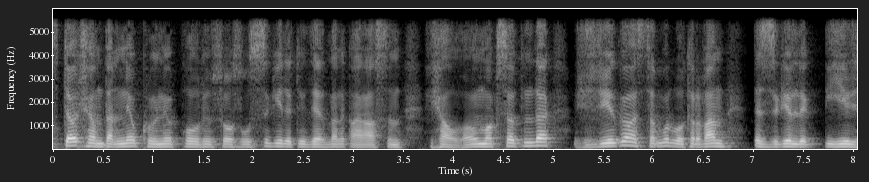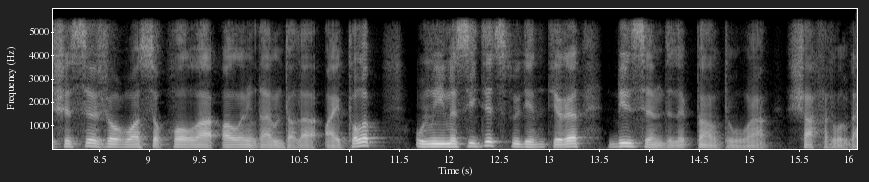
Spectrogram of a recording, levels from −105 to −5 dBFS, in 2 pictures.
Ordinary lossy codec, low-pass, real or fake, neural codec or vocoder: none; 5.4 kHz; fake; codec, 16 kHz, 0.5 kbps, FunCodec, trained on LibriTTS, 25 frames a second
